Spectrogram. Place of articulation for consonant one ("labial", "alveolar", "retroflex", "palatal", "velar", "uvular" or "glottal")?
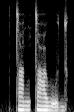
alveolar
